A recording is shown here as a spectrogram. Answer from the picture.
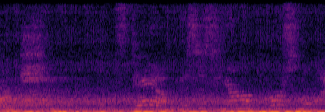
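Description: Glossy trading cards being handled and slid over one another, giving short papery swishes, under low, indistinct speech.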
